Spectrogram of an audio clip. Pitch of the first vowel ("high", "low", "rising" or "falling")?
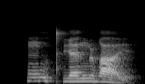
falling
